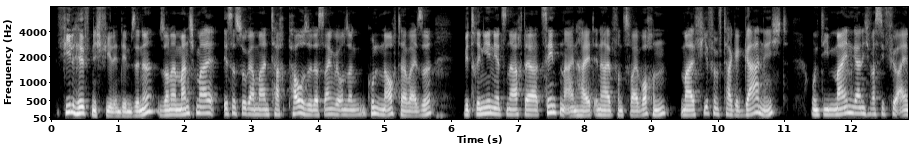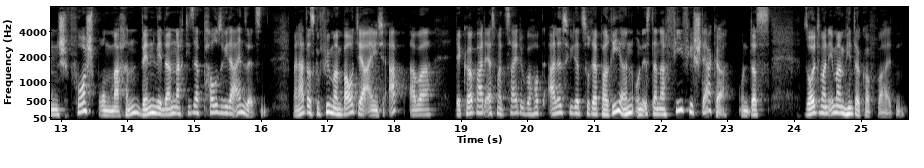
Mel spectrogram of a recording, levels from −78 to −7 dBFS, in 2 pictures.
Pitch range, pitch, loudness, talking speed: 125-165 Hz, 140 Hz, -19 LUFS, 215 wpm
